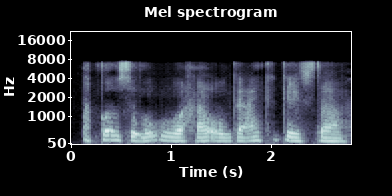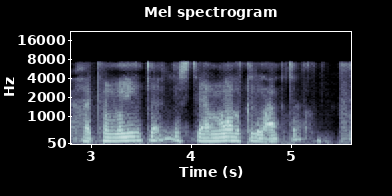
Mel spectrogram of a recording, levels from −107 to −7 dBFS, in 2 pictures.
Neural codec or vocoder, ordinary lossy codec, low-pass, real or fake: codec, 16 kHz, 1 kbps, FreqCodec, smaller model; none; 7.2 kHz; fake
